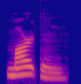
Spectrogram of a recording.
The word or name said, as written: maarton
